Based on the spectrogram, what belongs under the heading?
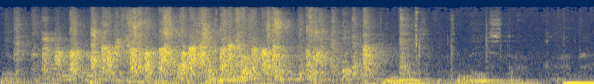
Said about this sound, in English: I know. We're not used to all this applause. Yeah, so. Throwing us off. Actually, I prefer personally no clapping.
